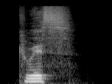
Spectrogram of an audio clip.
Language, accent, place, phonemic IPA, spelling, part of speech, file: German, Germany, Berlin, /kvɪs/, Quiz, noun, De-Quiz.ogg
- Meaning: quiz, trivia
